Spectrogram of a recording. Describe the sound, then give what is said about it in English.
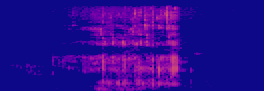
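A single wet slurp of coffee being sipped, lasting about half a second against a quiet background, with no talking. “Have a sip of this coffee.”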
